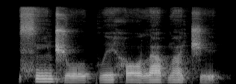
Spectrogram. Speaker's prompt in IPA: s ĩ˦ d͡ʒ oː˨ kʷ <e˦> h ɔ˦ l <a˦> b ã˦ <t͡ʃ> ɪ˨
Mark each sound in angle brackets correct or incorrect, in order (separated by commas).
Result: correct, correct, correct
